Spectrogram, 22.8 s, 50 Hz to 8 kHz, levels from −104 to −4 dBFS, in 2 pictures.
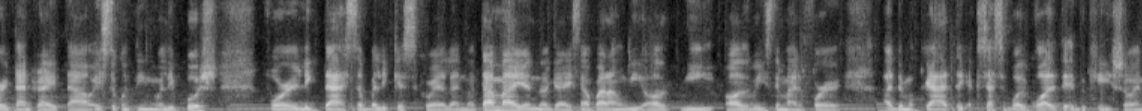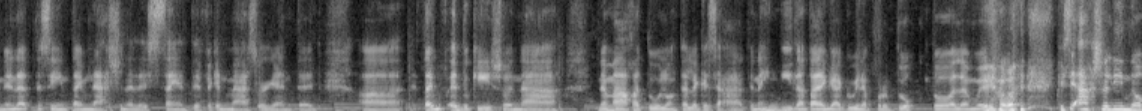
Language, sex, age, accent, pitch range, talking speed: Filipino, male, 20-39, native, 105-160 Hz, 160 wpm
